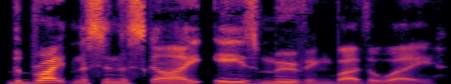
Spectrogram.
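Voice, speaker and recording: A man's voice: mid-range voice, lively intonation, moderate pace, dry recording, clean studio sound, lightly acted. A man voicing a cheerful, enthusiastic male academic who explains things in a chatty way, in an audiobook reading.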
